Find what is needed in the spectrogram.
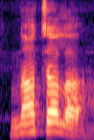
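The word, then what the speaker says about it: начало: রিয়াদ, রিয়াদের অর্থ হবে শাড়ি, ইংলিশে যেটা হবে রো অথবা লাইন, উচ্চারণ হবে রিয়াদ। আবারও বলছি রিয়াদ। নাচালা, নাচালার অর্থ হবে শুরু বা স্টার্ট বা বিগিনিং, উচ্চারণ হবে নাচালা।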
